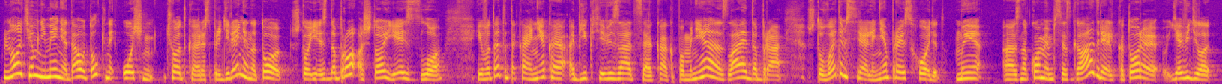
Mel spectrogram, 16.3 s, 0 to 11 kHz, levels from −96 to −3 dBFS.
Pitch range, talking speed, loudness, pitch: 200-255 Hz, 160 wpm, -13 LUFS, 220 Hz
